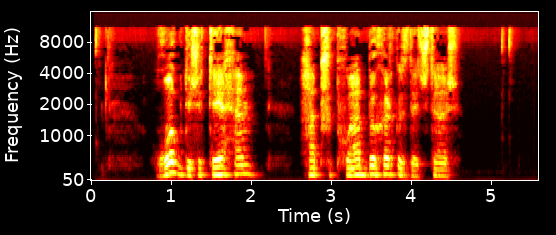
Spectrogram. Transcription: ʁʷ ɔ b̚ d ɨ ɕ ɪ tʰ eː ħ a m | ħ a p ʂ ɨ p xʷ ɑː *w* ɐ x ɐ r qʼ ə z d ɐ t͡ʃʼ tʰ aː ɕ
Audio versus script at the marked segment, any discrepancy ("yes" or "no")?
yes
